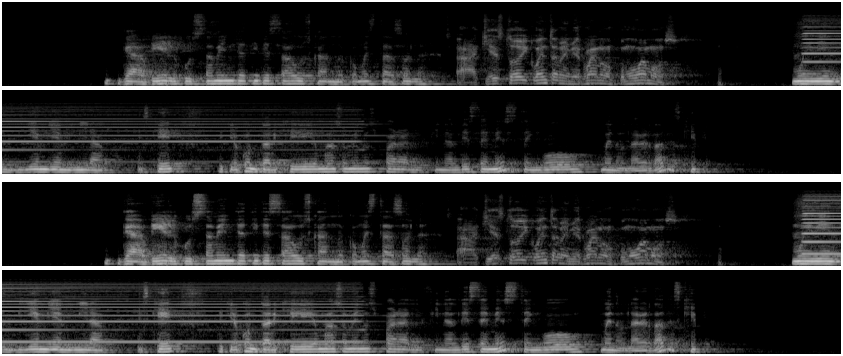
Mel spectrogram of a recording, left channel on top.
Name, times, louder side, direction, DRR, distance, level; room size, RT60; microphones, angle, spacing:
voice 1, 1.0-4.3 7.9-9.4 9.7-15.3, right 1 dB, 50° right, 11 dB, 1.7 m, -27 dB
voice 2, 4.3-6.8, left 2 dB, 35° left, 6 dB, 0.9 m, -37 dB
sound 1, 8.0-12.0, right 5 dB, 20° right, 1.7 m, -29 dB
26.5 x 21.5 x 8.9 m, 1.1 s
head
